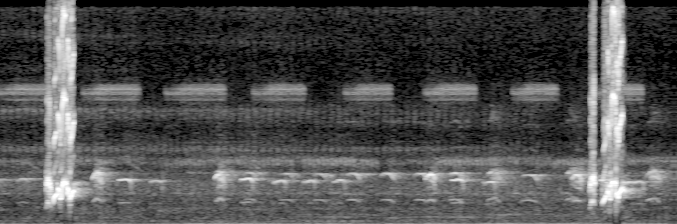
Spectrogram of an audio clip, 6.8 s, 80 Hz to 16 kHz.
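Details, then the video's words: Sooty-headed bulbul, a lure bird about eight to nine years old used to attract wild bulbuls, gives two loud, harsh chirping bursts about five seconds apart, with soft repeated chirps and a low rumble in between. "Suara Burung Kutilang Gacor,100%Suara kutilang Asli"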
